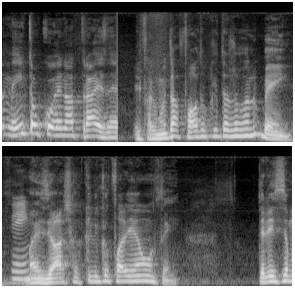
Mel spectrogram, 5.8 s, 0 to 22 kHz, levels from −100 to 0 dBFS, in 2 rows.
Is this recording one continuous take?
no; 1 cut; at 1.1 s

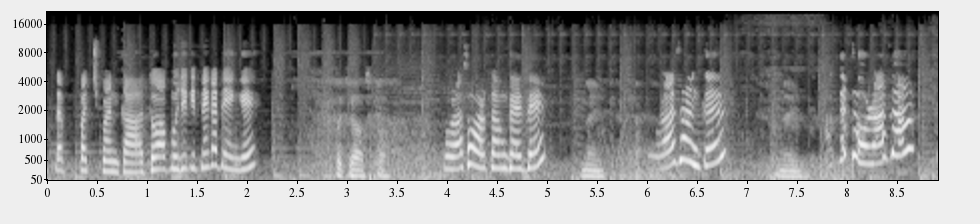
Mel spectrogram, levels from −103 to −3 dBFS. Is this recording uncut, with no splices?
yes; 0 cuts

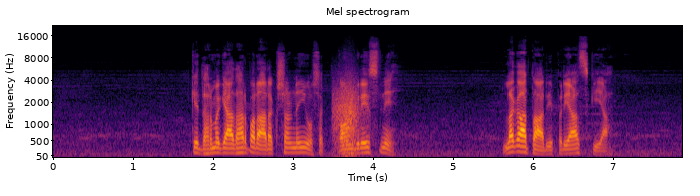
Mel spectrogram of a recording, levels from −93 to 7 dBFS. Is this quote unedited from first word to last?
no; 1 cut; at 3.4 s

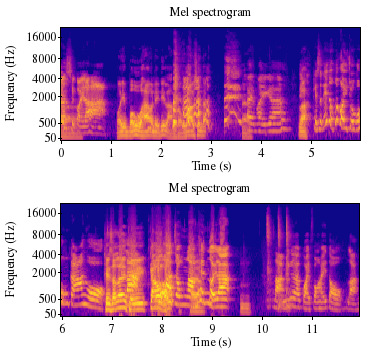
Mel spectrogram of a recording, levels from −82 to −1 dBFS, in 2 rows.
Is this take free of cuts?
yes; 0 cuts

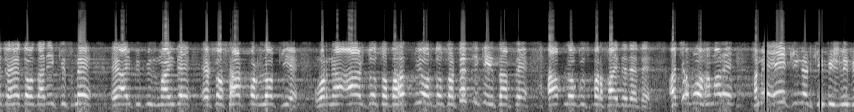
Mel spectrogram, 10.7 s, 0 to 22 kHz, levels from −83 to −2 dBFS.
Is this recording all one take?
yes; 0 cuts

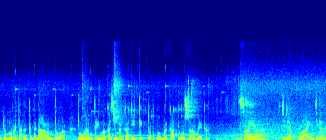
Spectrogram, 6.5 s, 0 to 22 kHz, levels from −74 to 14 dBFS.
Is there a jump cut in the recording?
yes; 2 cuts; at 1.4 s, 4.8 s

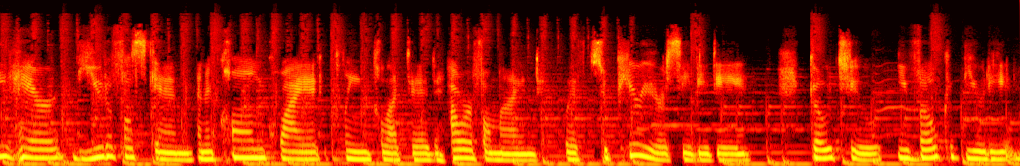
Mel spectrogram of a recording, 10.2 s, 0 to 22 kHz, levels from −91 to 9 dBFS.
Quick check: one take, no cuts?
yes; 0 cuts

